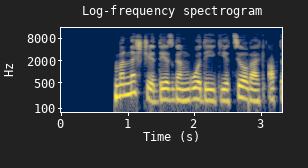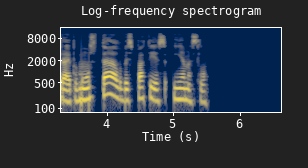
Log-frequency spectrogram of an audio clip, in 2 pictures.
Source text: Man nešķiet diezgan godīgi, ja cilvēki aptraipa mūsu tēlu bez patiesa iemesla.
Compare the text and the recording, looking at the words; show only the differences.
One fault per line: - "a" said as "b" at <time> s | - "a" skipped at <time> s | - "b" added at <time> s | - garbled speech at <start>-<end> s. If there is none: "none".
none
